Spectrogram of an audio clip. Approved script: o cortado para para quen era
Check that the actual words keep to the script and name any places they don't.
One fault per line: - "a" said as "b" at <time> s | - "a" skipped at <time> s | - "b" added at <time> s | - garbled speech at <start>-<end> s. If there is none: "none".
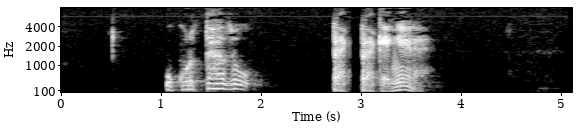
none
